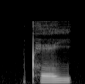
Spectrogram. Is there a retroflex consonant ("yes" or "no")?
no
